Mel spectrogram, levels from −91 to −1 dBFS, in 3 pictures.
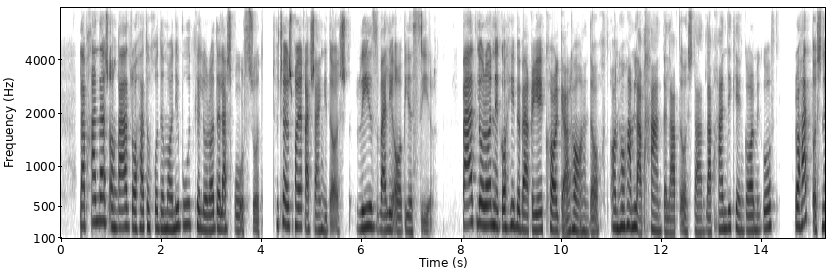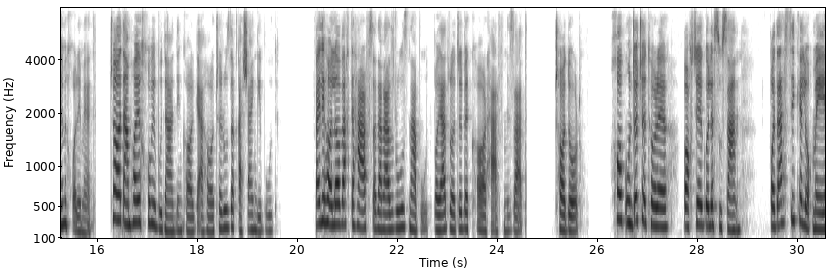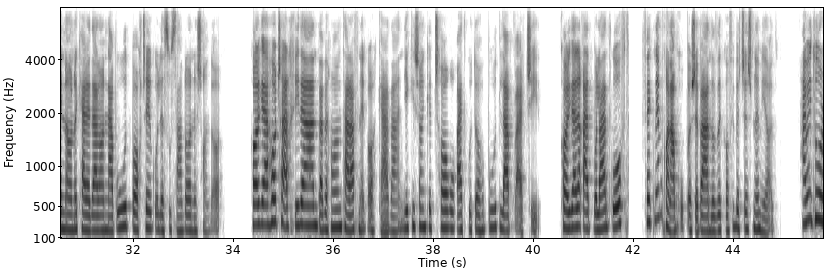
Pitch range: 200-250 Hz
